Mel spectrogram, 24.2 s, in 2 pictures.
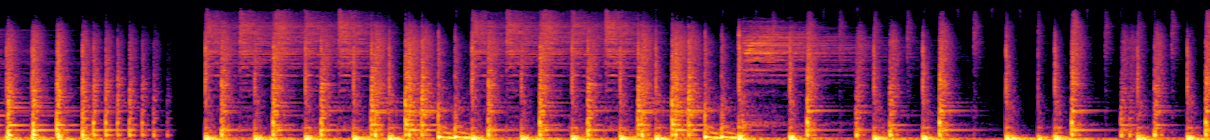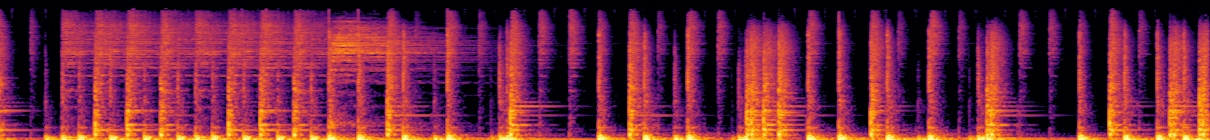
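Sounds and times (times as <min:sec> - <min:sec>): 
ultra metal drums: 0:00.0 - 0:24.1.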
